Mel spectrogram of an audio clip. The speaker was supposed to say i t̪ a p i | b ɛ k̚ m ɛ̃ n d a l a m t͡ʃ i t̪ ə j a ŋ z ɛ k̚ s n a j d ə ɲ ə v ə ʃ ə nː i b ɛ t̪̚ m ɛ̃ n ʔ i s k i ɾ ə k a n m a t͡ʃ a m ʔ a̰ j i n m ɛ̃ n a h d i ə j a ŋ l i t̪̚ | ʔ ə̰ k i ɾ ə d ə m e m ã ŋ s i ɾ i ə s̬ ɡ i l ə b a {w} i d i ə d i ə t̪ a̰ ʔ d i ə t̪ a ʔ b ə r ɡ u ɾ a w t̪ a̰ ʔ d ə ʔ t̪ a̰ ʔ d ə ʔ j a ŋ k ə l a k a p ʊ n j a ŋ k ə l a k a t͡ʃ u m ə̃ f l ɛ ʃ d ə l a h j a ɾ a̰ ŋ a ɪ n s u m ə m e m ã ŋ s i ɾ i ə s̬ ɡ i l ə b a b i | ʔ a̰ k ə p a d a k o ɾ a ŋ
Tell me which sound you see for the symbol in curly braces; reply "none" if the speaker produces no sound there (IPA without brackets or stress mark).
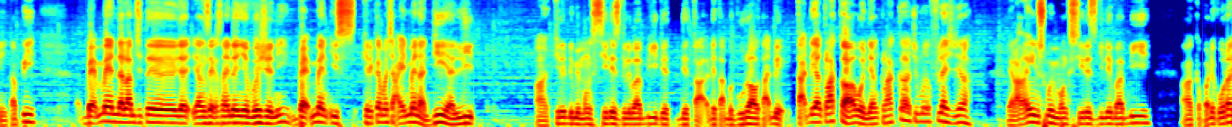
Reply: b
